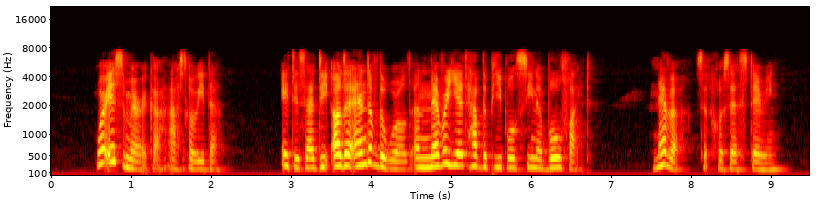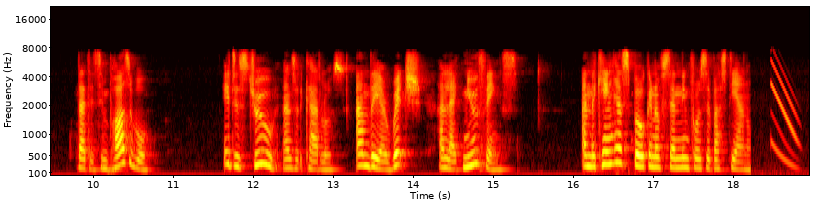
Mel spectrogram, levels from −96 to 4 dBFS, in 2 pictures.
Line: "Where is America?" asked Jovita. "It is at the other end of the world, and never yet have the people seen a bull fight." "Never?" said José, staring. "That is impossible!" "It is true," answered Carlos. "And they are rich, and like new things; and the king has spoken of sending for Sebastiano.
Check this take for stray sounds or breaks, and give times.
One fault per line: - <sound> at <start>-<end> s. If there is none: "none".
- chirp at 18.5-18.9 s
